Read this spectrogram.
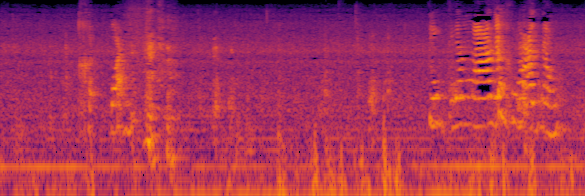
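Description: A man laughs loudly close by.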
